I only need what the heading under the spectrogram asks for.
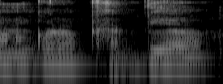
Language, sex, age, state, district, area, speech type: Odia, male, 60+, Odisha, Kendrapara, urban, spontaneous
